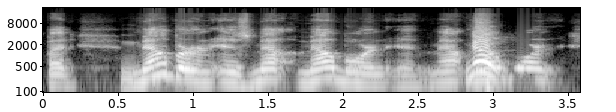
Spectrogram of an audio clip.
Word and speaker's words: Melbourne: a party killer it's it's never Melborne it's Melbourne Melbourne and and it's never brisban it's Brisbane brisb Brisbane I got Brisbane because I've heard pronounced but Melbourne is meel Melbourne melbour it's because we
